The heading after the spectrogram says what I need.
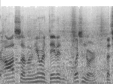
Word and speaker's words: Westendorf: these things are awesome I'm here with David wendor that's right all right see I got it right yeah right good pronunciation what can you tell us what am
